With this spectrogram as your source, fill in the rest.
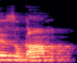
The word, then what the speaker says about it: زکام: یہ مضموم ہوں گے۔ لفظ زکام، اسی طرح لفظ بخار، ان دونوں میں زا اور با دونوں مضموم ہوں گے۔ سکون، کسی حرف کو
